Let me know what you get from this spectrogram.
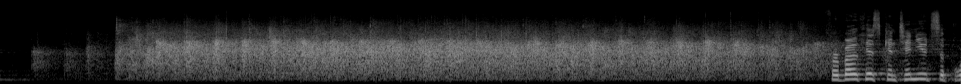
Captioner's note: applause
